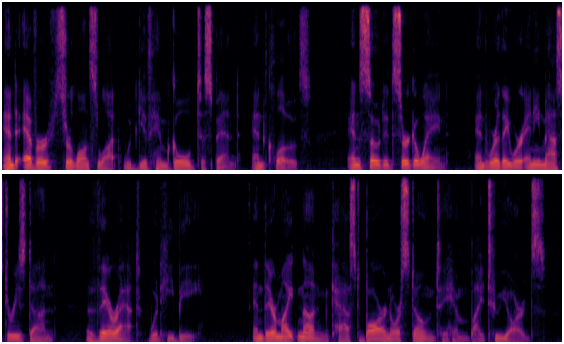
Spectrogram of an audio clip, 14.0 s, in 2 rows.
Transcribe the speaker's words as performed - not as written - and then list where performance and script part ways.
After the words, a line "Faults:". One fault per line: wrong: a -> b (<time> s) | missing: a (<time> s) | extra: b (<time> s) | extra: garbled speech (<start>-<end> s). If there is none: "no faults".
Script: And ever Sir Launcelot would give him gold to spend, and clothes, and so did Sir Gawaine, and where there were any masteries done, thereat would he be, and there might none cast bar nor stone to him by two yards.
And ever Sir Launcelot would give him gold to spend, and clothes, and so did Sir Gawaine, and where they were any masteries done, thereat would he be, and there might none cast bar nor stone to him by two yards.
Faults:
wrong: there -> they (6.2 s)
